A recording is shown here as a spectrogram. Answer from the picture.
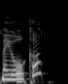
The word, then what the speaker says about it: Mallorca: Now, Mallorca is actually spelt with two L's. So if you see that written anywhere, that's how it's pronounced, Mallorca.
